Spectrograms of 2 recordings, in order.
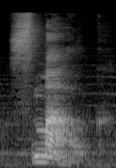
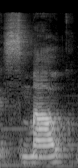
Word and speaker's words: Smaug: I actually like to say Smaug, but as far as I know, it's pronounced like smoke.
